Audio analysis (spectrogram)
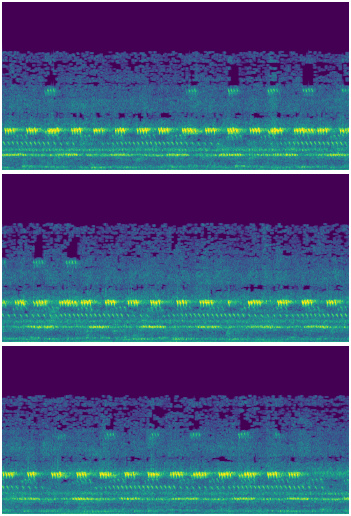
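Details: Crickets chirping, played to drive away rats, lull listeners to sleep and train songbirds; high pulsed chirps repeat about four times a second over a steady lower ringing tone, several callers overlapping in a dense chorus.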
